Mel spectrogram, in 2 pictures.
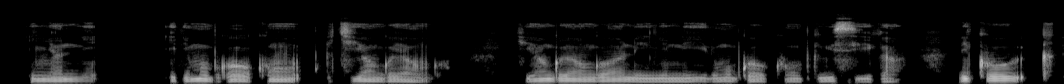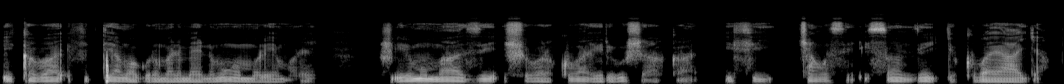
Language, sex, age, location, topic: Kinyarwanda, male, 50+, Musanze, agriculture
